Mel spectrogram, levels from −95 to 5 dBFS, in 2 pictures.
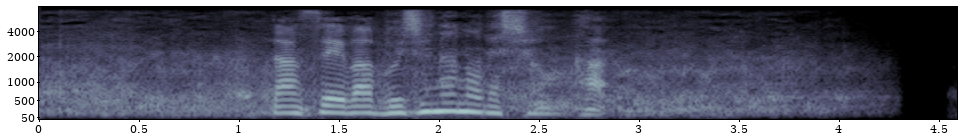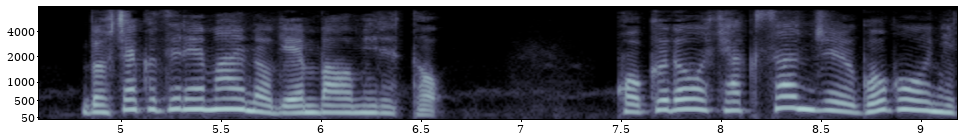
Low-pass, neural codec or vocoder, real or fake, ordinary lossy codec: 7.2 kHz; codec, 16 kHz, 2 kbps, FreqCodec, larger model; fake; MP3, 48 kbps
